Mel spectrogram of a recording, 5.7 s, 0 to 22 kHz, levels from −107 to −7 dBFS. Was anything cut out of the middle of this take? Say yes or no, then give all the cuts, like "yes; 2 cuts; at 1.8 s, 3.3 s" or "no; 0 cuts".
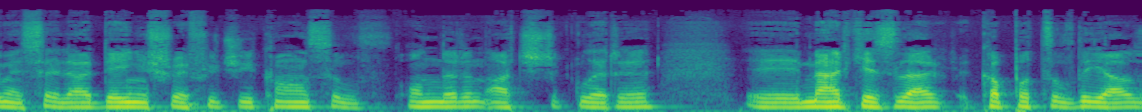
no; 0 cuts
